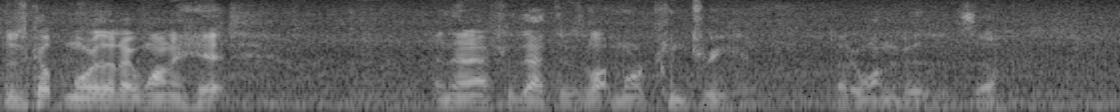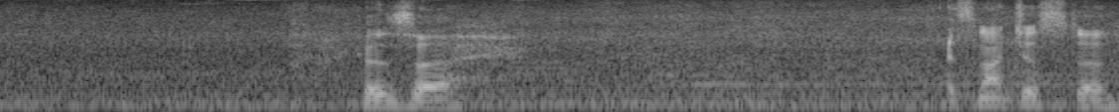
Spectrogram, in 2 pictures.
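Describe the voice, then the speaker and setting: A man in his fifties from Canada, chatting casually on a live travel vlog, rambling with lots of ums and restarts. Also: lowish voice. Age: 50s. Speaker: travel vlogger. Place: outdoors at a busy market street. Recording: street traffic noise outdoors. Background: traffic and street noise.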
